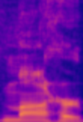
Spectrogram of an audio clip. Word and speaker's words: Maher: seriously though it's easy to say and it's pronounced Maher Bill get it right oh that's a good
